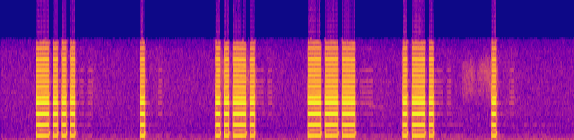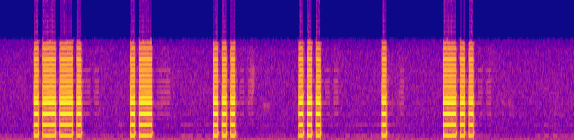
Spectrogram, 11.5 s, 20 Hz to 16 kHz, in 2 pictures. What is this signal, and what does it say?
Morse code, heard as a keyed tone, about 27 wpm, spaced as for 12 wpm, 3050 Hz. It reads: BEFORE PASSED
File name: ham radio / CodeQuick / Code Quick 10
